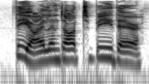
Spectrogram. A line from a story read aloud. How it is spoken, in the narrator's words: cried Sabine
